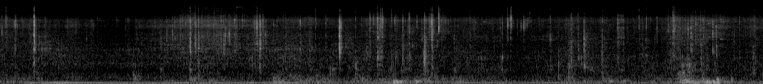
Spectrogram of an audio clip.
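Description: Footsteps crunching over frozen snow and brushwood, with irregular snaps and crackles of twigs underfoot. A low steady hum lies underneath and fades out about halfway through.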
